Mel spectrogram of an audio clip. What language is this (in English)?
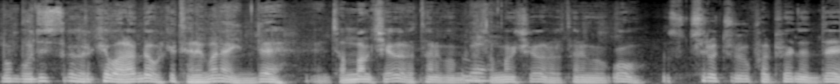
Korean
